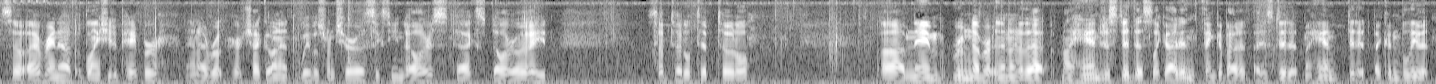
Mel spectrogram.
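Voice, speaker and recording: A man's voice: fairly low pitch, fairly even intonation, brisk, a bit bright, slight background noise. A man casually telling a personal anecdote, rambling and self-deprecating, acting out dialogue. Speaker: storyteller.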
